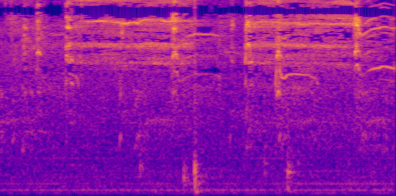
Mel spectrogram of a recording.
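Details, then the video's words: Shrill, piercing squeals from a red-collared lorikeet, several short bursts in quick irregular succession, with a constant low hum underneath. "Red-collared Lorikeet"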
